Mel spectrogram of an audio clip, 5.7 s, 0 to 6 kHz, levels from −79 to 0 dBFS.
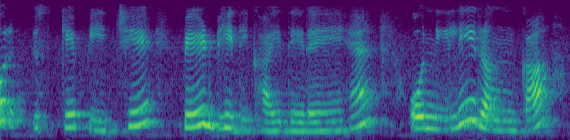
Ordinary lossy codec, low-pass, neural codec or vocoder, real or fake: Opus, 24 kbps; 5.4 kHz; none; real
